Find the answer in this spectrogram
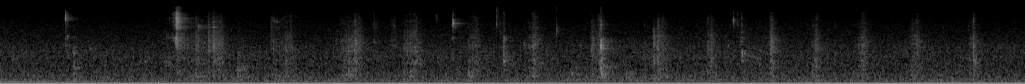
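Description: Raw Aji Limon pepper being bitten and chewed: irregular small crunchy clicks, with sharper ones about two seconds in and about six seconds in, over a steady low room hum.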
